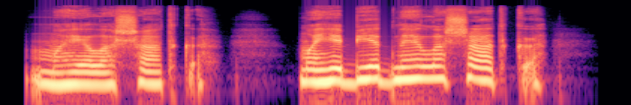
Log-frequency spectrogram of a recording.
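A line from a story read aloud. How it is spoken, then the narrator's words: Moaning. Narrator (Russian): Простонала она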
